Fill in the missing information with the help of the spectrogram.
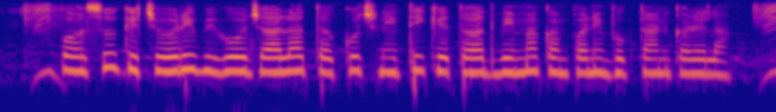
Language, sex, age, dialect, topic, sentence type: Bhojpuri, female, <18, Southern / Standard, banking, statement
